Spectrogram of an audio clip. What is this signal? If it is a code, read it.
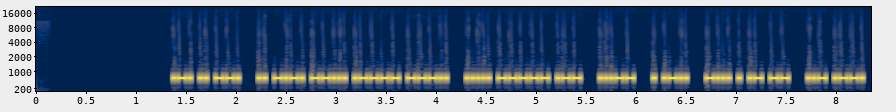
Morse code, heard as a keyed tone, about 41 wpm, 700 Hz. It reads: RIG IC718 50W 3 EL BEAM UP
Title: Practice QSO - Exchange 2 - Info - 45wpm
